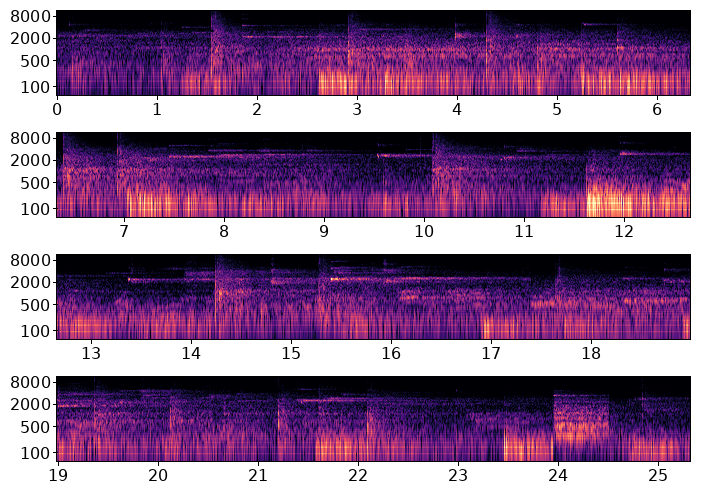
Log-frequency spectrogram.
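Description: Badminton rackets striking a shuttlecock in a fast doubles rally: sharp smacks about once a second, echoing in a large sports hall.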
